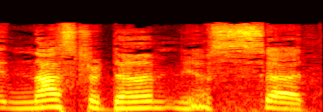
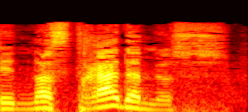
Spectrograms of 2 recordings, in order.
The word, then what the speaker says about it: Nostradamus: Because in French, we put the emphasis on the different syllable, Nostradamus, and not Nostradamus.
